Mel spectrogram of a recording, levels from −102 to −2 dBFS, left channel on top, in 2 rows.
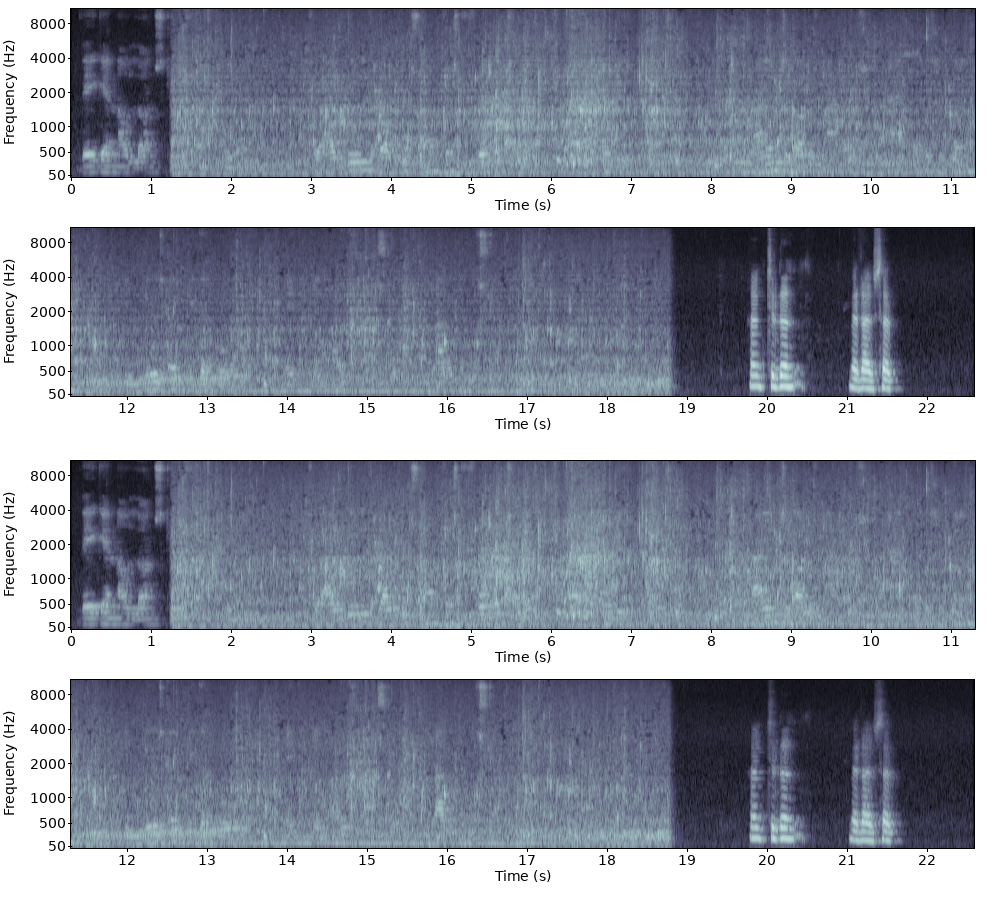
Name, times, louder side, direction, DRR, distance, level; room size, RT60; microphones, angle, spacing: voice 1, 0.1-2.3 2.8-5.9 6.1-7.7 8.4-11.4 12.0-16.7 17.1-17.3 18.6-18.7, right 1 dB, 45° right, 1.4 m, -39 dB
sound 1, 1.2-18.8, right 1 dB, 10° right, 0.3 m, -33 dB
voice 2, 7.9-9.1 19.8-20.5 21.0-21.6, left 4 dB, 60° left, 0.4 m, -26 dB
3.5 x 3.2 x 4.4 m
head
